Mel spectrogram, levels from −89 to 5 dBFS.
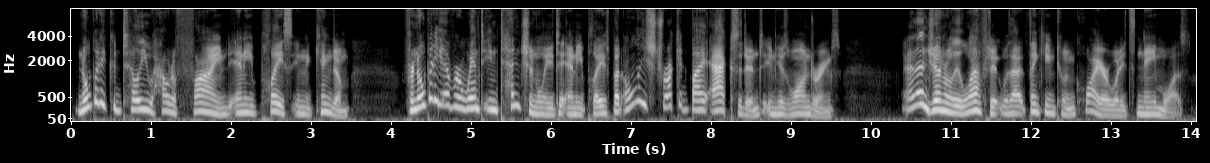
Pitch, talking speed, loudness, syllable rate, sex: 165 Hz, 180 wpm, -21 LUFS, 5.5 syllables/s, male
